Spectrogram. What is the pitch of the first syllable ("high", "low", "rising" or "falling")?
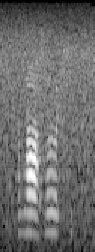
falling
